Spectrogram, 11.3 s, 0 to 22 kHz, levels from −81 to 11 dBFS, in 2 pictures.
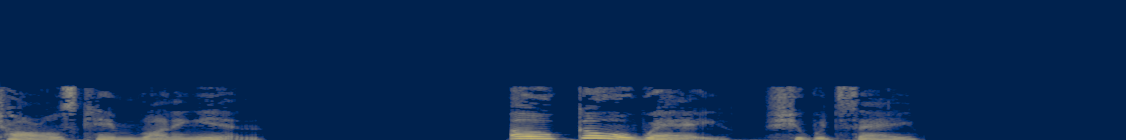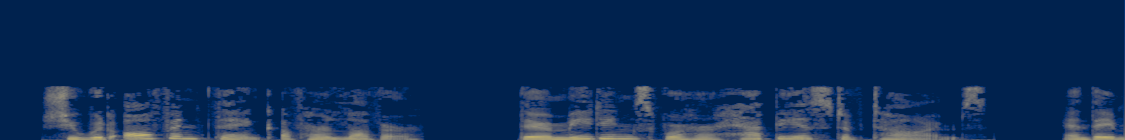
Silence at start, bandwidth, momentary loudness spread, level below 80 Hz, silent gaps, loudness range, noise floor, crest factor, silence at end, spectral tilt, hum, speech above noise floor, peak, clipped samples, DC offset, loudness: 0 s; 8.8 kHz; 18 LU; -58 dBFS; 1.33-2.53 s, 4.63-5.84 s, 7.76-8.22 s, 10.61-10.94 s; 3 LU; under -90 dBFS; 20 dB; 0 s; -5.5 dB/octave; none; over 67 dB; -4 dBFS; under 0.1%; under 0.1%; -24 LUFS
